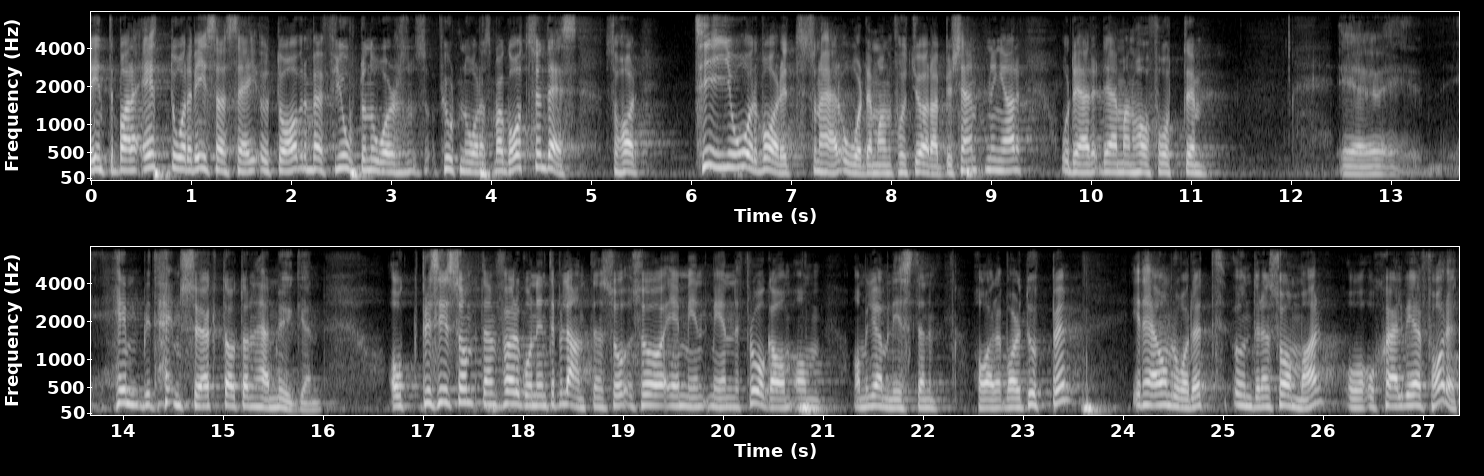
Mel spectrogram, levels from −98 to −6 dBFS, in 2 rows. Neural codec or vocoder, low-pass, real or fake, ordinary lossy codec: none; 7.2 kHz; real; none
